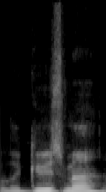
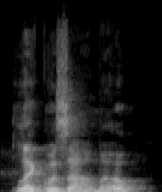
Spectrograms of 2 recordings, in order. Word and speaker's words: Leguizamo: Like, is it Leguzma? I'm so bad with names. Leguizamo. John Leguizamo. Thank you. Leguzma. I'm terrible. Leguizamo.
